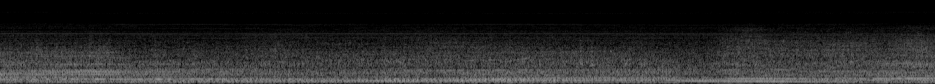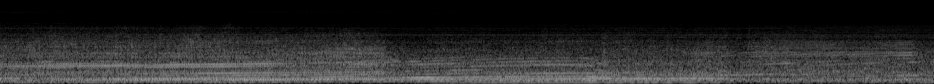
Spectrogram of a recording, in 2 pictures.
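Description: Engines of several skid-plate race cars revving together, their overlapping pitches rising and falling as the throttles open and close.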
